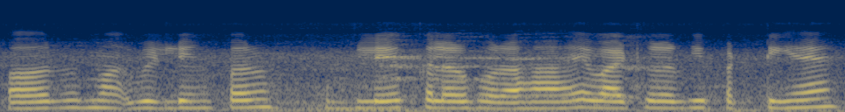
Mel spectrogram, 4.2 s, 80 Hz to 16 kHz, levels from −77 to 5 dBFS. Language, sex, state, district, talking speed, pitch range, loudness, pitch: Hindi, female, Uttar Pradesh, Shamli, 185 wpm, 210-225 Hz, -16 LUFS, 220 Hz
